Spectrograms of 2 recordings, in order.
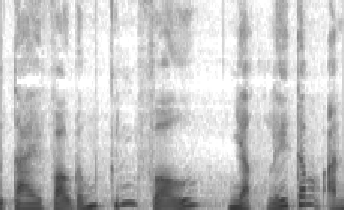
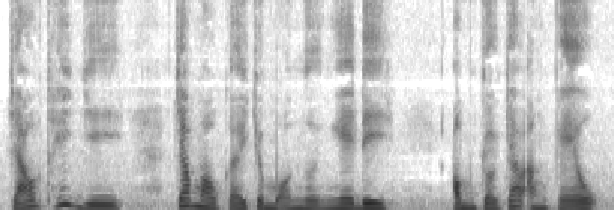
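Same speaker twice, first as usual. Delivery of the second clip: usual speaking voice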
